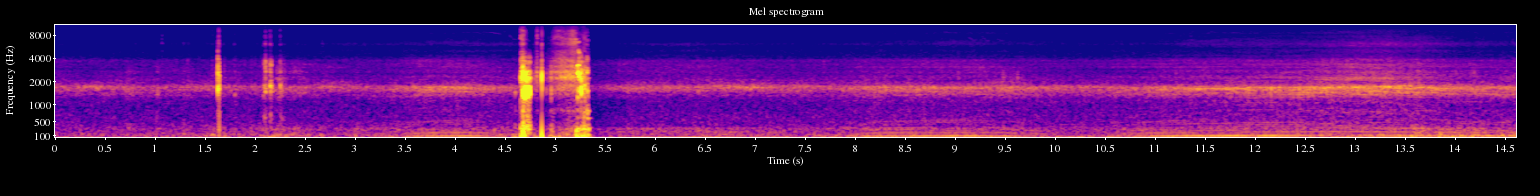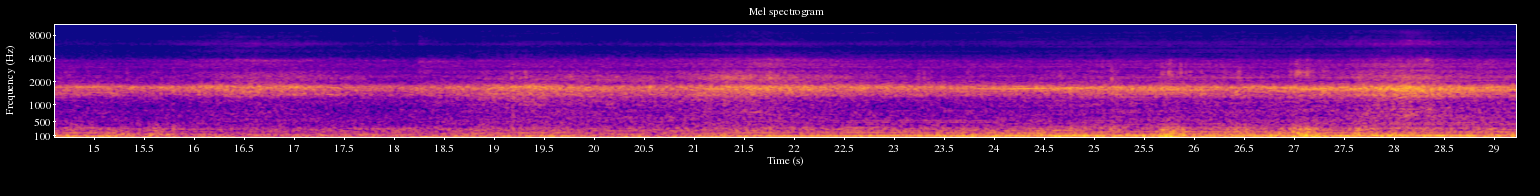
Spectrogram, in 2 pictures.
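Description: Yamaha maxi-scooter engine running in motorway traffic, its pitch rising and falling with the throttle, over road and wind noise and a steady high whine. A few sharp knocks come in the first seconds, the loudest a quick cluster of three about five seconds in.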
